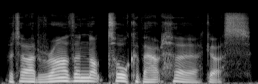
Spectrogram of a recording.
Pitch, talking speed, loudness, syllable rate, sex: 130 Hz, 185 wpm, -16 LUFS, 4.1 syllables/s, male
